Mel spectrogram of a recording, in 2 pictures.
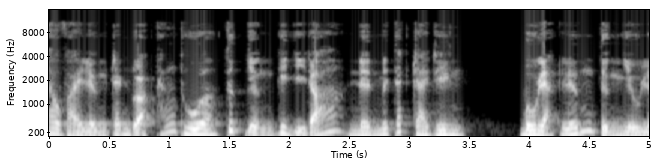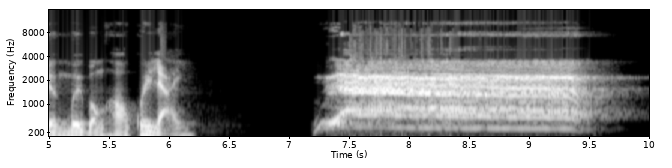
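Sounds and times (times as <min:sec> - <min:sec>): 
speech: 0:00.0 - 0:06.3
long scream echoing across mountains: 0:07.2 - 0:09.9.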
